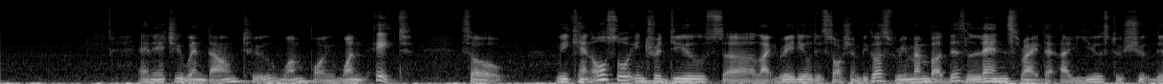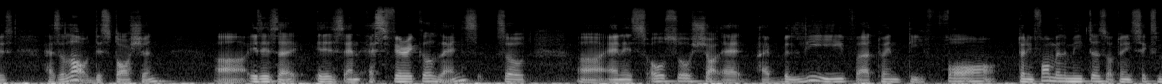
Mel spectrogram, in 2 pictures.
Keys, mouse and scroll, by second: 10.1-10.4 scroll up 1, 10.4 scroll down 1.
